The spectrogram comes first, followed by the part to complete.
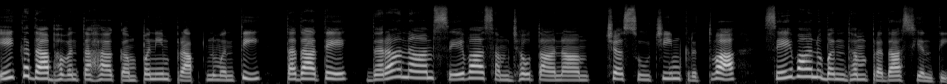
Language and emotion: Sanskrit, neutral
